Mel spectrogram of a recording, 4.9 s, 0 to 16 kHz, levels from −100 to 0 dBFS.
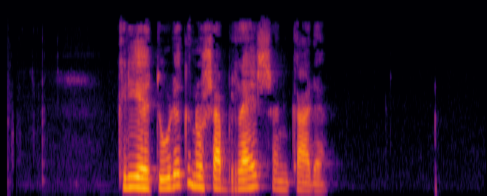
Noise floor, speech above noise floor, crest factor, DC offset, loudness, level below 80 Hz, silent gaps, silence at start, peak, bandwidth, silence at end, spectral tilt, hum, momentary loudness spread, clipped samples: -84 dBFS; 61 dB; 20 dB; under 0.1%; -24 LUFS; -78 dBFS; none; 1.2 s; -8 dBFS; 10.5 kHz; 1.65 s; -6 dB/octave; none; 11 LU; under 0.1%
